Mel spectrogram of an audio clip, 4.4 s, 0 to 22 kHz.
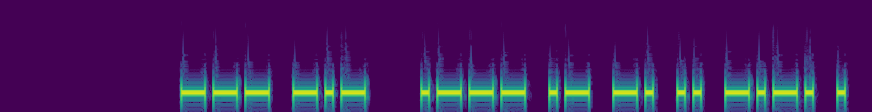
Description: Morse code, heard as a keyed tone, about 30 wpm, 700 Hz. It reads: OK JANICE
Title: Practice QSO - Exchange 3 - More Info - 30wpm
